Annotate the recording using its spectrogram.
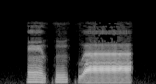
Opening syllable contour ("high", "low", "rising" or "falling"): falling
